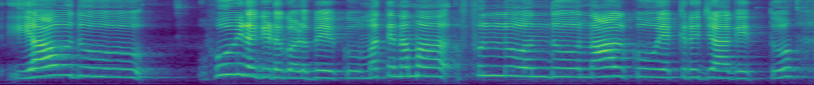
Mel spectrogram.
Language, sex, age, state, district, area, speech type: Kannada, female, 45-60, Karnataka, Udupi, rural, spontaneous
